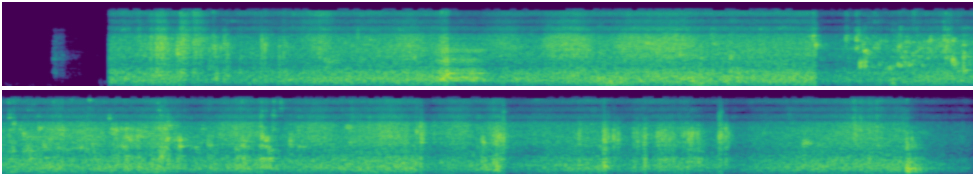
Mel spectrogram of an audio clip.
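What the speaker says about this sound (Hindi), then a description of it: "दोनों ग्लासों में पानी डाला" Water poured into two glasses, a steady splashing, gushing flow that runs for several seconds with small surges and breaks, close and fairly loud, no voices.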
